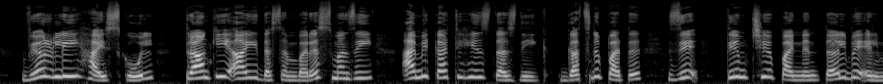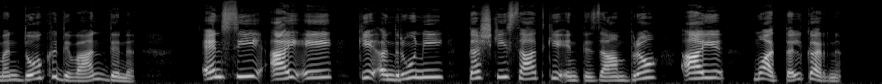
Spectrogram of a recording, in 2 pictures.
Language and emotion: Kashmiri, neutral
